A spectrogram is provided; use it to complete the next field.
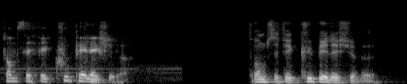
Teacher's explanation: can you put the stress on couper, not fait?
